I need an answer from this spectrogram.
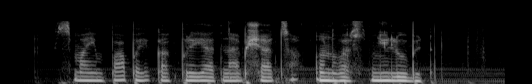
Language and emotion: Russian, neutral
